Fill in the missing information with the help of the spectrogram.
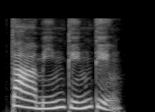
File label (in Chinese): "大名鼎鼎", Chinese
